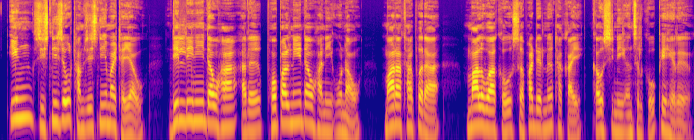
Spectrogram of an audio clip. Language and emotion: Bodo, neutral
